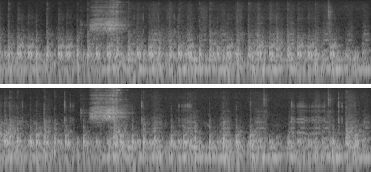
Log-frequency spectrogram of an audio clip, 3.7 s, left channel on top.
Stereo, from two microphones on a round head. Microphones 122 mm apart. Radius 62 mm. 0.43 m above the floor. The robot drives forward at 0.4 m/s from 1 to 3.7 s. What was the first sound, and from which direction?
Cutlery clinking, 15° right (ahead or behind).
